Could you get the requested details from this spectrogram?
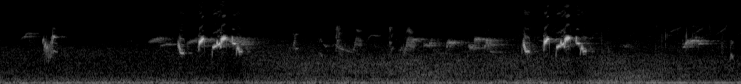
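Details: A fancy-class red-whiskered bulbul sings two lively warbled bursts about three seconds apart, each a quick cluster of sharp rising and falling whistled notes, with scattered quieter chirps between and a faint low hum beneath.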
